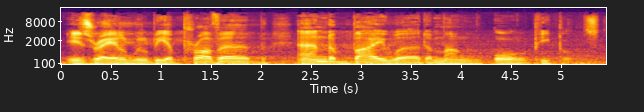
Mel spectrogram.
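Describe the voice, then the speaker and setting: A man playing God in a dramatized Bible reading, solemn and commanding, speaking in a grave, measured way. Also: sits low, darkish tone, a little hiss or hum. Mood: stern warning. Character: God, solemn commanding male deity giving a warning. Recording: music under the voice. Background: music.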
